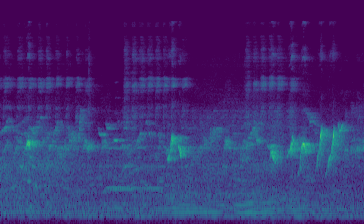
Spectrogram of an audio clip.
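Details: White-rumped shama singing to call a female: varied whistled phrases with rising and falling slurs and sharp upward sweeps, against a steady hiss and a faint hum.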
